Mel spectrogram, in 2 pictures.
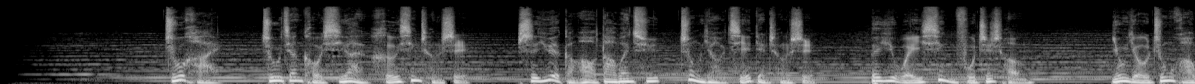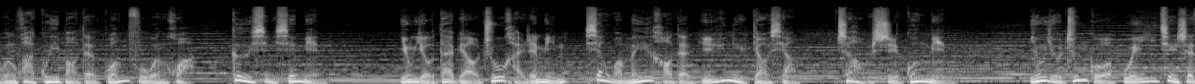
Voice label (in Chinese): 男 专题 大气 年轻; 珠海城市宣传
